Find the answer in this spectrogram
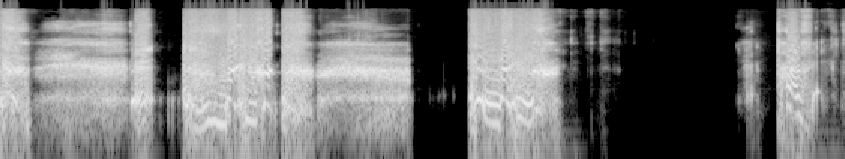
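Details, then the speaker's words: A run of loud, harsh, forceful coughs with throat clearing between, then a pause and one more cough; the first cough bout of the day, so hard the person was crying, no cough medicine taken; described as normal coughs. "That was a good one. I'm literally crying cuz of how hard I coughed."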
